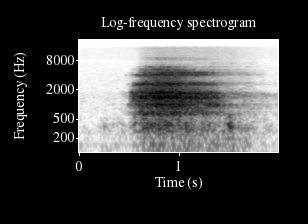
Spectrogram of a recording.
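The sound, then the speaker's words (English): A single deep, airy breath during a calming breathing exercise. It is smooth and steady, with no talk, and fades gently at the end. “Hold at the top. And exhale. Two more of those.”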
